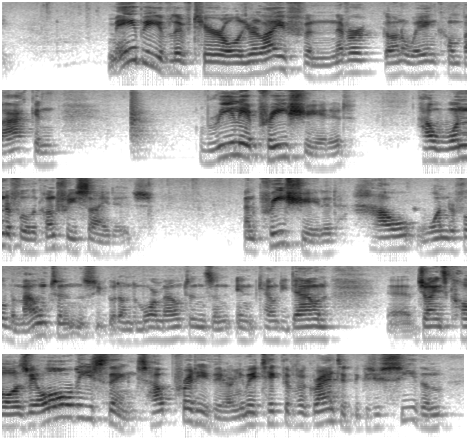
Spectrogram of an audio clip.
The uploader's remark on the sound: Preached at Ballymoney Reformed Presbyterian Church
